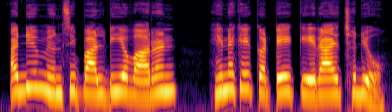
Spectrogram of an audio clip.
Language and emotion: Sindhi, neutral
